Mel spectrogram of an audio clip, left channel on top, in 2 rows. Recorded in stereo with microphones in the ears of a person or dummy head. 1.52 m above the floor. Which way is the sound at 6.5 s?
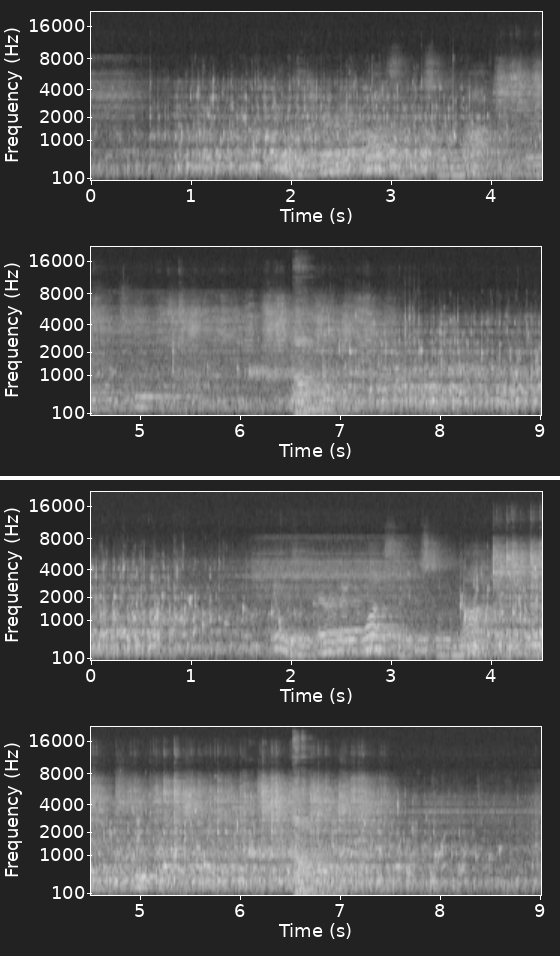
25° right (ahead or behind).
